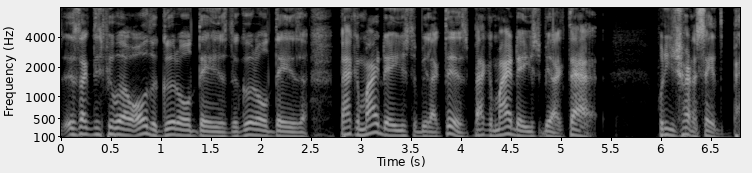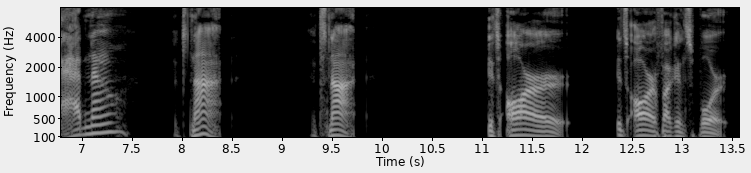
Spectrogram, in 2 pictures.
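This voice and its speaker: Ranting man, dark voice. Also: mid-range voice, no echo, studio quality. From Mexico. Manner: profane, animated, mocking voices of others. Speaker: podcast host. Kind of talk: casual opinionated rant.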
